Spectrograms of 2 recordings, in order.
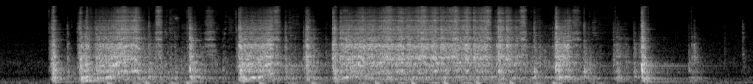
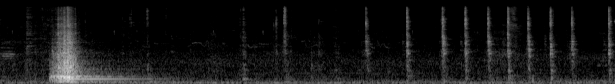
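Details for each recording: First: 1978 IH Cub Cadet 1000 tractor sat 20 years, starter jumped at the solenoid: bursts of fast even starter whirring with pauses; starter is good, but the battery might be a little low. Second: 1978 IH Cub Cadet 1000 tractor sat 20 years, won't turn over with the key and makes a buzzing noise: engine silent, key on, light steady tick about five per second from the hour gauge ticking along normally, showing it gets power.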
